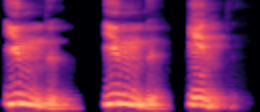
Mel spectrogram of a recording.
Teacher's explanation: When we make a tight contact between the front tongue and the front roof of the mouth and sound the air escapes through the nose producing the nasal phone in. · Ind is produced by tightly keeping the front tongue and the front roof of the mouth and sounding. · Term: nasal phoneme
